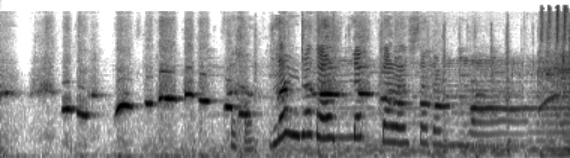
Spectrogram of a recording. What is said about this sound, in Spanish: Pues ya sabéis que a nosotros nos gusta silbar. Y cuando vamos por la calle, a veces vamos silbando.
